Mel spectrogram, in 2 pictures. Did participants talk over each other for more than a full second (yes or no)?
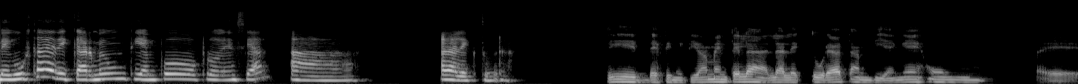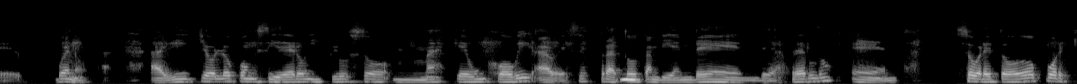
no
